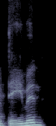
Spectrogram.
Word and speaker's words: Daemon: Honestly, I don't really know much about it, but it's called My Damon. It's spelled like demon, but with an A after the D, My Damon.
